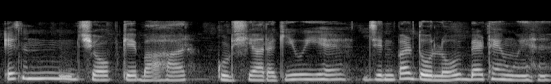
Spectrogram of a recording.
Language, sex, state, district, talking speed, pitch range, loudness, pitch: Hindi, female, Rajasthan, Jaipur, 175 wpm, 200-230 Hz, -18 LUFS, 220 Hz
